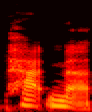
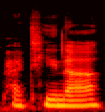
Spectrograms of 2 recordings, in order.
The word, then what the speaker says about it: patina: The Birkenstocks have developed that intense patina of use, a rustic patina, which is for some people pronounced patina. I assure you that it can be pronounced either way.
